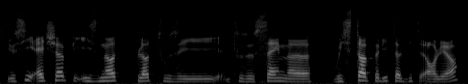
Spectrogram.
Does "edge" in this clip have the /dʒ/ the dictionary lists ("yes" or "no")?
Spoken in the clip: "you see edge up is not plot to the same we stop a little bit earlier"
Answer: no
